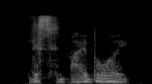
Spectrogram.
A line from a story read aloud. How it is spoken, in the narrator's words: I whispered in his ear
